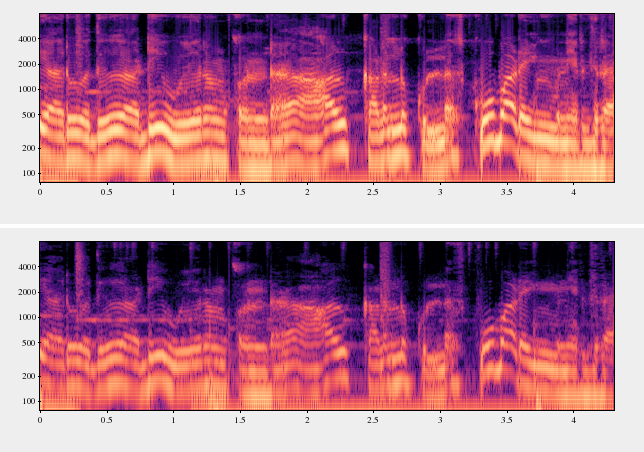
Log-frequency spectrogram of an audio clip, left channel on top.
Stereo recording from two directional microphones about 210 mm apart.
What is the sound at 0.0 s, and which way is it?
Speech, 30° left (ahead or behind).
